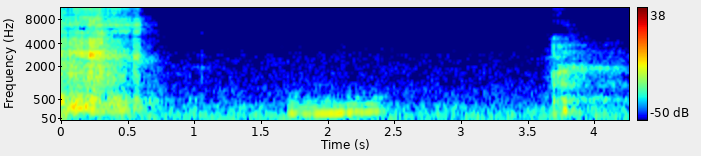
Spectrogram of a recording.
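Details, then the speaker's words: A single soft, low, buzzing snore from a sleeping pet cat, framed by brief rustling noises; snoring. "Oh, isn't that great? That is my kitty cat snoring if you're new. We love that sound here."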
